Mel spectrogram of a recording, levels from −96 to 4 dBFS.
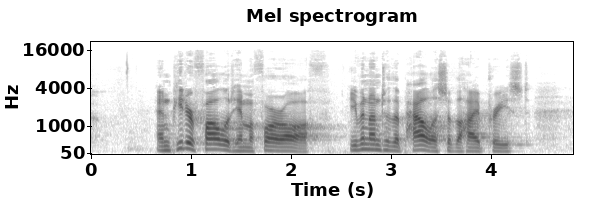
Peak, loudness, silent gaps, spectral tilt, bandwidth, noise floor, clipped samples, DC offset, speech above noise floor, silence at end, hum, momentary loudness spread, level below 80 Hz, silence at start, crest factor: -12 dBFS; -31 LUFS; none; -5 dB/octave; 16 kHz; -69 dBFS; under 0.1%; under 0.1%; 38 dB; 0.5 s; none; 14 LU; -84 dBFS; 0.65 s; 20 dB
